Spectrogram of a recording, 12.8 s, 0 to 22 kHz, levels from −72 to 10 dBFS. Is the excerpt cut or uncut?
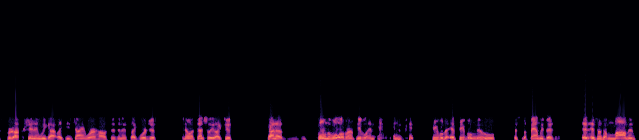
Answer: cut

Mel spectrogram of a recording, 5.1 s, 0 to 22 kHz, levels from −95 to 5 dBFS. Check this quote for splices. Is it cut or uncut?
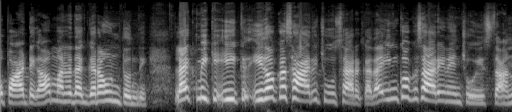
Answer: uncut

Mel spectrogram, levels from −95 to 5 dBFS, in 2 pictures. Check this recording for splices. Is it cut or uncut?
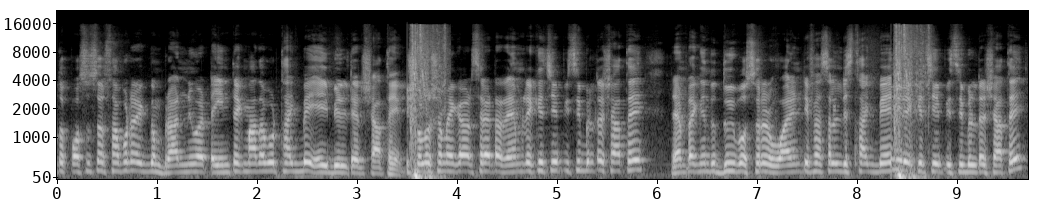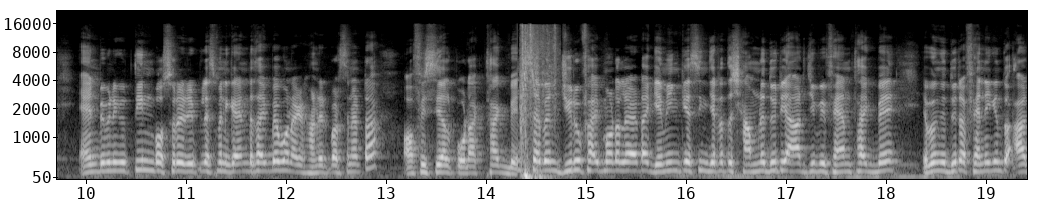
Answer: cut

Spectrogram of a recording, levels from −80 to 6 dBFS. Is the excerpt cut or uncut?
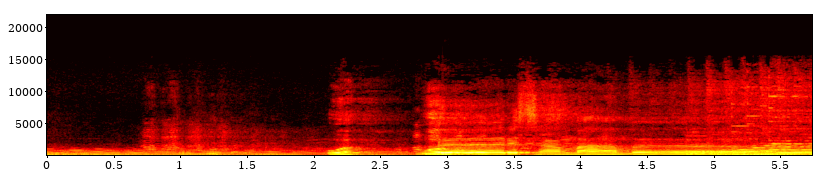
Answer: uncut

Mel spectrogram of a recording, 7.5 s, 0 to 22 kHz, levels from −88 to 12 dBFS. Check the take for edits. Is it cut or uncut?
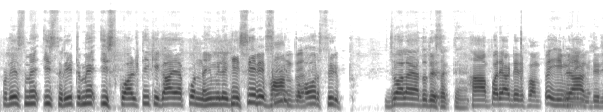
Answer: uncut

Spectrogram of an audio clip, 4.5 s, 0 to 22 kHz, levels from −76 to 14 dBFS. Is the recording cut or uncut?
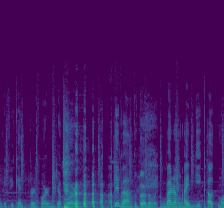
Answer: cut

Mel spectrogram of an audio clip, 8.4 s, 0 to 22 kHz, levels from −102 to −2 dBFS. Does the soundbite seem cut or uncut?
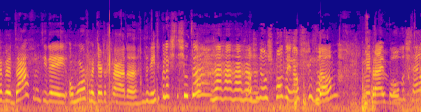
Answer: uncut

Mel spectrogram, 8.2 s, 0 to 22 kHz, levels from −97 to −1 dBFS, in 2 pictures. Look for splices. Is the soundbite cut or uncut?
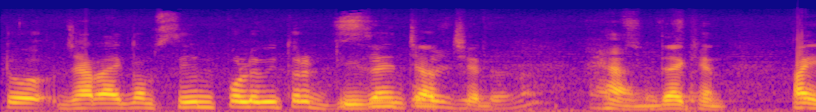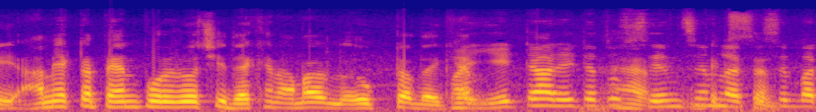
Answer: uncut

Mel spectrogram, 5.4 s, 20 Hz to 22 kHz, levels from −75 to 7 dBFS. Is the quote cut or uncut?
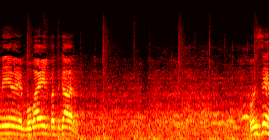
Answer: uncut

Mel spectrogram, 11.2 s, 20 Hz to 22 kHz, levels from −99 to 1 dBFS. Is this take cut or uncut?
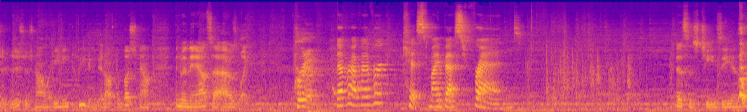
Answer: uncut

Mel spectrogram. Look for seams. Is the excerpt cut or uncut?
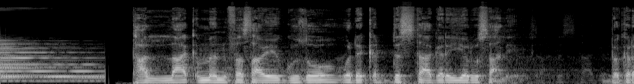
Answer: cut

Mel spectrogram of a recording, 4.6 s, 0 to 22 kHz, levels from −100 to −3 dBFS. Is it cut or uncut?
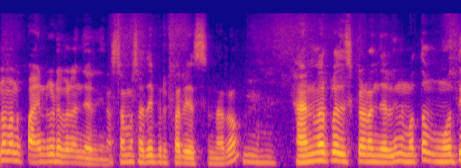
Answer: cut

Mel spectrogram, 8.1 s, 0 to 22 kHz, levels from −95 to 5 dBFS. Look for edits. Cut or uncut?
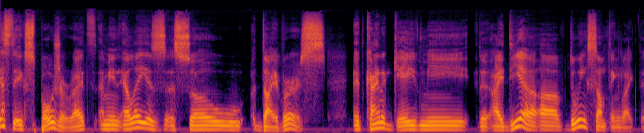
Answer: cut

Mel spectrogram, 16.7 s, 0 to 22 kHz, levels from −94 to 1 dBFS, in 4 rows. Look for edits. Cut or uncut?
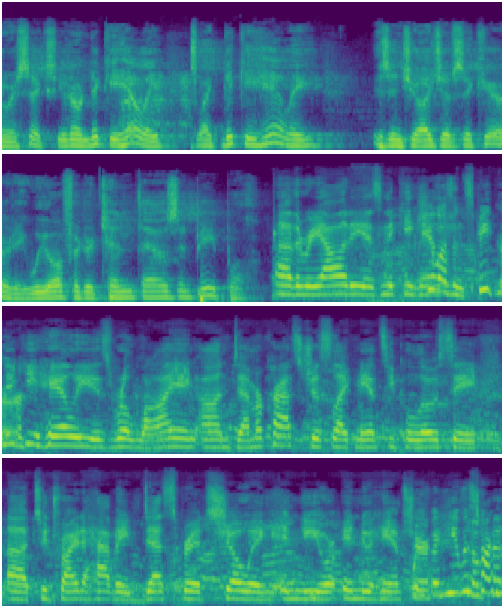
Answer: cut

